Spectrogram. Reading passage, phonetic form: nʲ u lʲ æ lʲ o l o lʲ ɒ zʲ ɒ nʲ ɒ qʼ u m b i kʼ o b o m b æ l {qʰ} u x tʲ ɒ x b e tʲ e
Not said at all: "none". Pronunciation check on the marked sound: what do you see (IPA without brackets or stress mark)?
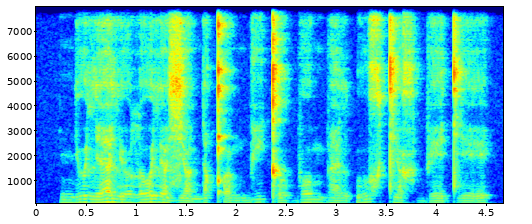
ʔ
